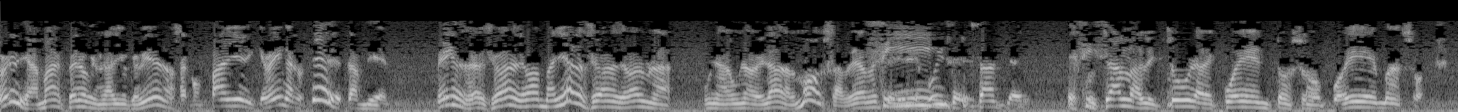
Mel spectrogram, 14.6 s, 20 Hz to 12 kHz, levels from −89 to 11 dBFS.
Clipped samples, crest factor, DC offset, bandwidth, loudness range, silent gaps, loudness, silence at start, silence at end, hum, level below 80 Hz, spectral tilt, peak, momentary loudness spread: under 0.1%; 14 dB; under 0.1%; 6.6 kHz; 1 LU; none; -16 LUFS; 0 s; 0 s; none; -38 dBFS; -6.5 dB/octave; -2 dBFS; 6 LU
